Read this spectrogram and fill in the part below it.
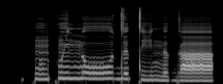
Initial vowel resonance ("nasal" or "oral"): nasal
